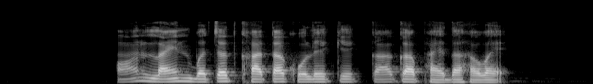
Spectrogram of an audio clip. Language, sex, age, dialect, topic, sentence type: Chhattisgarhi, male, 25-30, Western/Budati/Khatahi, banking, question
